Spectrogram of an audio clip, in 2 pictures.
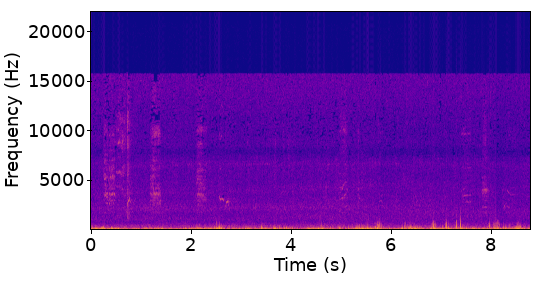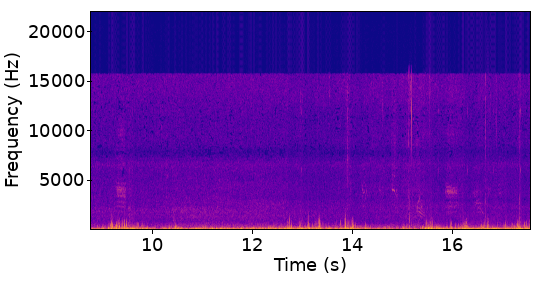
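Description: Wind buffeting the camera microphone: a steady low rumble with gusty swells and thumps.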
